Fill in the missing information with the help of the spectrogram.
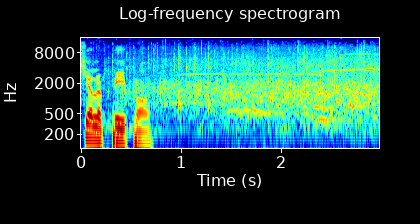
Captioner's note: applause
